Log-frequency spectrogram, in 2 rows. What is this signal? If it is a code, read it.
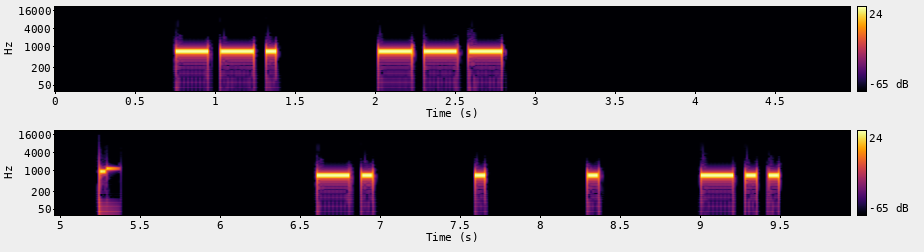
Morse code, heard as a keyed tone, about 17 wpm, spaced as for 10 wpm, 690 Hz. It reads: GO NEED
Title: 3x Character Spacing - Top 200 Words - 17wpm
